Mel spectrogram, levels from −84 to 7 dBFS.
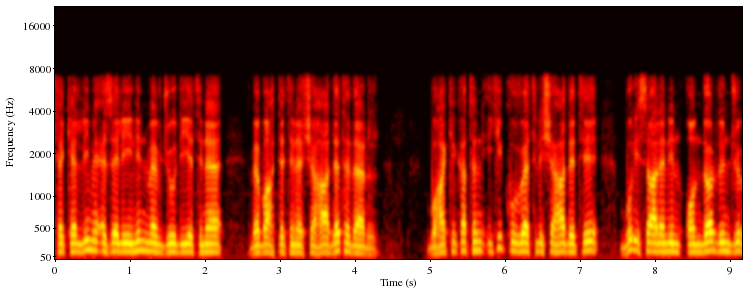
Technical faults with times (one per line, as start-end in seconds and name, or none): none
